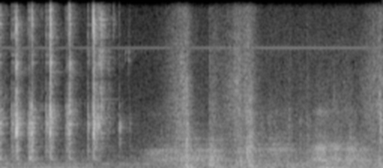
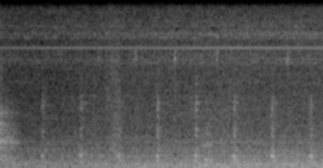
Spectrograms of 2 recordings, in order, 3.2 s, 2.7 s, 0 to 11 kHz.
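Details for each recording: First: 42-inch Canarm Mystic ceiling fan, early black-motor version, on low speed: after a few clicks, a quiet, even hum with a faint steady whine and no knocking or wobble; it wobbles on high. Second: 42-inch Canarm Mystic ceiling fan, early black-motor version, filmed in 2014, running with light on: light squeak repeating about three times a second with rotation over a quiet room; it also wobbles a lot, cause not found.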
